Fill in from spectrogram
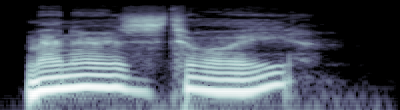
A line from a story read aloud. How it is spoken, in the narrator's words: Tuon drawled, like honey sliding out of a dish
